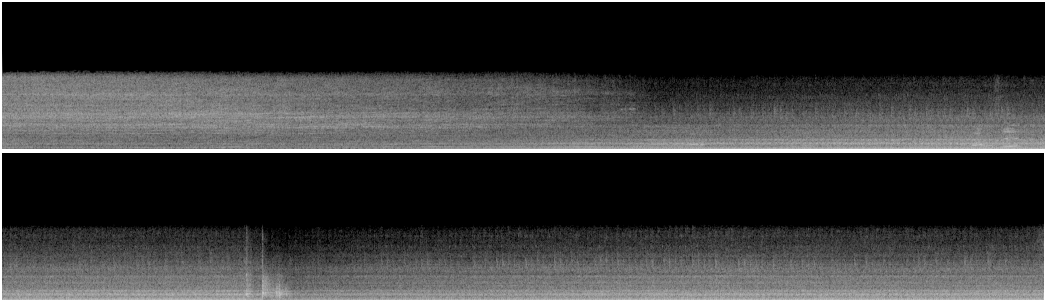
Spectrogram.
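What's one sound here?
A sawmill engine hums steadily.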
